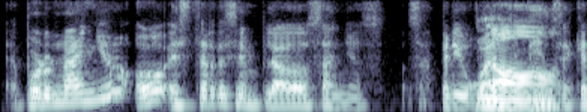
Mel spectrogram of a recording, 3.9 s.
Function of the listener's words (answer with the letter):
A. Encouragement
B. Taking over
A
